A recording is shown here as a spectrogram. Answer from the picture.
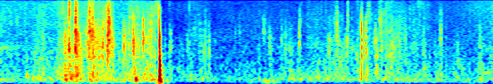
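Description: Handling noise from a handheld phone rubbing against a winter scarf and jacket: a brief burst of rustling and crackling that ends in a sharp knock just under a second in, then one faint click near the end.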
